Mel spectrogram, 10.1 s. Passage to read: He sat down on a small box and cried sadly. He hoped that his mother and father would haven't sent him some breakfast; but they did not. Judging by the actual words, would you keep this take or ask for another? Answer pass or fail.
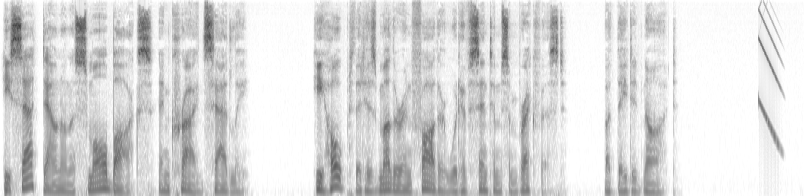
fail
